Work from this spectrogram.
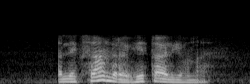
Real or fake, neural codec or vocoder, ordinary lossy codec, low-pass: fake; vocoder, 44.1 kHz, 128 mel bands every 512 samples, BigVGAN v2; AAC, 16 kbps; 7.2 kHz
